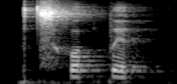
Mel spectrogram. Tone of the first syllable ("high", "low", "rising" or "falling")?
rising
